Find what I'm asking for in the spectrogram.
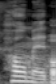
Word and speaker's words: homage: anyway, am I just pronouncing um, the H in homage? okay, all right. – Uh, you were also putting the emphasis in the wrong place.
